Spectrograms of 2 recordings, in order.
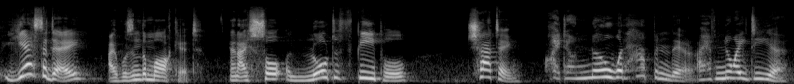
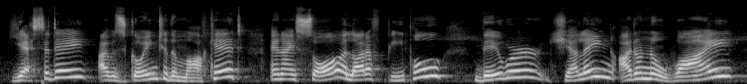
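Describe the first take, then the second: First: "people", "chatting" and "idea" falling at phrase ends; assured statements, stepping down on "chatting" and "idea"; downward inflection. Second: "Yesterday", "people", "yelling", "why" each rising like questions; upward inflection. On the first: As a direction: tell it as fact, "idea" dropping to a close. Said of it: "Do you see the difference?". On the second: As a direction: tell it as if asking, lifting "why" at the end. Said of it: "Is it going up?". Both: Shown as a demonstration.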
